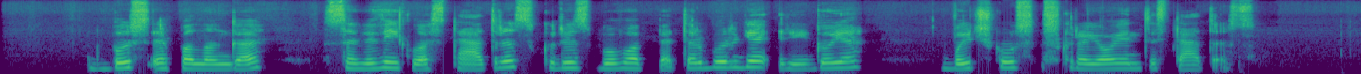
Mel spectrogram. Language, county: Lithuanian, Vilnius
